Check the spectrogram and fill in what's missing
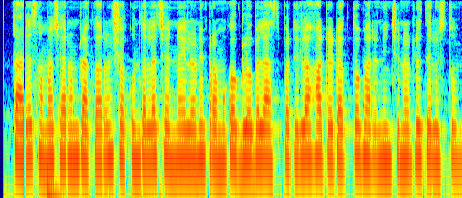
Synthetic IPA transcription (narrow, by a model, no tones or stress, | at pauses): t̪aːd͡ʒasɐmaːt͡ʃaːɾɐmpɾɐkaːɾɐmʃɐkːunt̪ɐlat͡ʃenːɐjlo̞ːnipɾɐmukʰɐɡloːbɐlaspɐʈiloːɦaːʈeʈaːk̚t̪oːmɐɾɐɳiɲt͡ʃinɐʈlut̪elust̪und̪i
